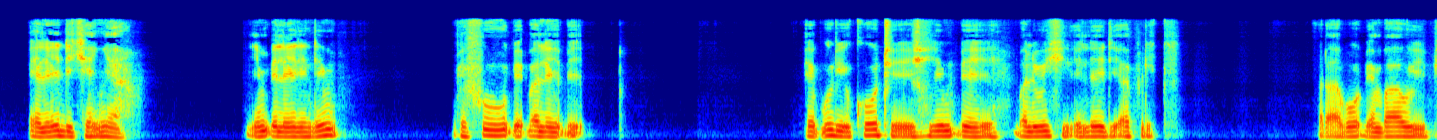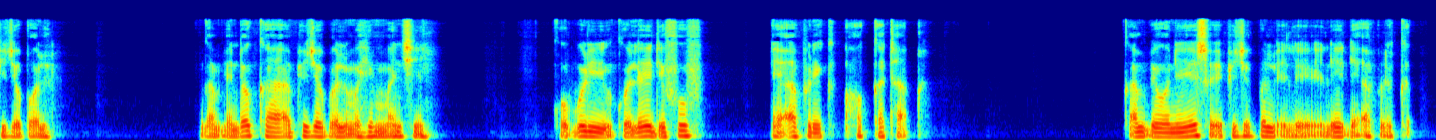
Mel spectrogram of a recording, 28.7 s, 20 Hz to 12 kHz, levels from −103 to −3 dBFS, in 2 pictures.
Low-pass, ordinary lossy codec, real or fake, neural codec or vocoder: 7.2 kHz; none; real; none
